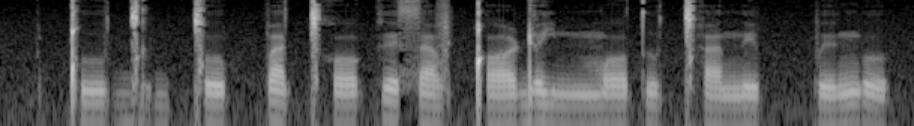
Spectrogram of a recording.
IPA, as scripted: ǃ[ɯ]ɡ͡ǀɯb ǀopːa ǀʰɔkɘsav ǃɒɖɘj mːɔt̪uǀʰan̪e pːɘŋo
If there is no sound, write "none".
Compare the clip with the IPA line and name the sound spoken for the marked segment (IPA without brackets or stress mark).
u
